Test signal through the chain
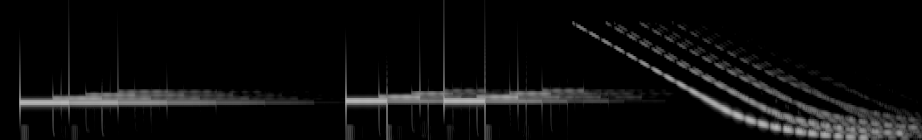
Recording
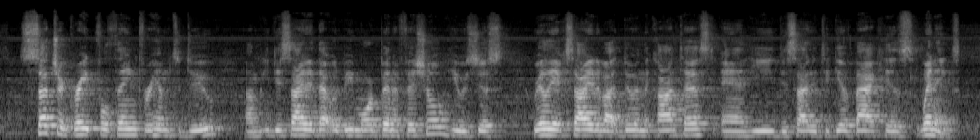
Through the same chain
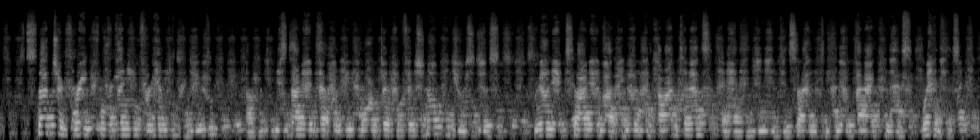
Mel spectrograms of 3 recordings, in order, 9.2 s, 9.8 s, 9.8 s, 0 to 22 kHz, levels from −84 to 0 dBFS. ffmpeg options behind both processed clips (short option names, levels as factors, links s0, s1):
-filter_complex "[0:a]bandreject=f=50:t=h:w=6,bandreject=f=100:t=h:w=6,bandreject=f=150:t=h:w=6,bandreject=f=200:t=h:w=6,bandreject=f=250:t=h:w=6,bandreject=f=300:t=h:w=6,bandreject=f=350:t=h:w=6,bandreject=f=400:t=h:w=6,asplit=2[s0][s1];[s1]asplit=3[s2][s3][s4];[s2]adelay=329,afreqshift=130,volume=0.224[s5];[s3]adelay=658,afreqshift=260,volume=0.0692[s6];[s4]adelay=987,afreqshift=390,volume=0.0216[s7];[s5][s6][s7]amix=inputs=3:normalize=0[s8];[s0][s8]amix=inputs=2:normalize=0,acrossover=split=1100[s9][s10];[s9]aeval=exprs='val(0)*(1-1/2+1/2*cos(2*PI*8*n/s))':c=same[s11];[s10]aeval=exprs='val(0)*(1-1/2-1/2*cos(2*PI*8*n/s))':c=same[s12];[s11][s12]amix=inputs=2:normalize=0,acrossover=split=260|840|2100|6800[s13][s14][s15][s16][s17];[s13]acompressor=threshold=0.0126:ratio=4[s18];[s14]acompressor=threshold=0.0282:ratio=4[s19];[s15]acompressor=threshold=0.0251:ratio=4[s20];[s16]acompressor=threshold=0.00631:ratio=4[s21];[s17]acompressor=threshold=0.00398:ratio=4[s22];[s18][s19][s20][s21][s22]amix=inputs=5:normalize=0,asplit=2[s23][s24];[s24]aecho=0:1:412|824|1236:0.112|0.0438|0.0171[s25];[s23][s25]amix=inputs=2:normalize=0"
